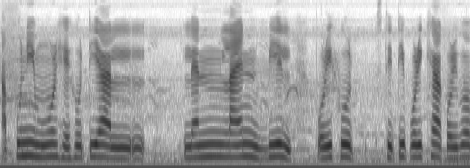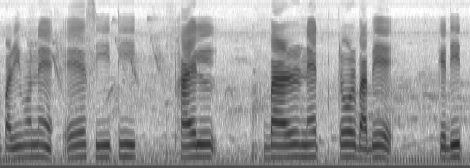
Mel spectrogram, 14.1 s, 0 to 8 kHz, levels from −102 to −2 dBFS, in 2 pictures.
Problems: none marked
